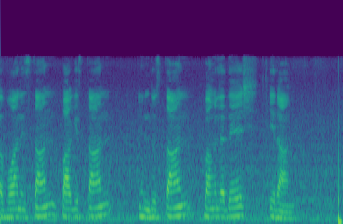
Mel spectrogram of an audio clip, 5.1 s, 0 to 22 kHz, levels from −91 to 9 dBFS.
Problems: constant background noise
